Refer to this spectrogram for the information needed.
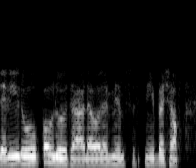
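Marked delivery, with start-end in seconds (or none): none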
